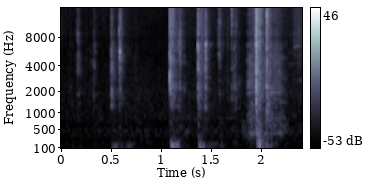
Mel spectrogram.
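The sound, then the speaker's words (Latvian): Quick bursts of computer keyboard typing as someone types "house insurance", a few separate clusters of clicky keystrokes with short pauses between them and no talking. “Viens klikšķis, house vai home insurance, tu var rakstīt house insurance,”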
